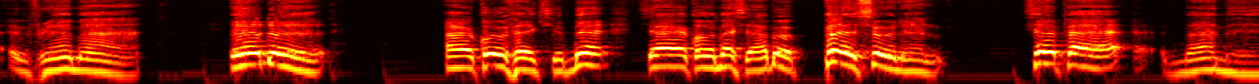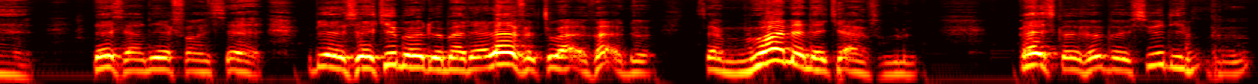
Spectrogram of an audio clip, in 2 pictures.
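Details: Deaf speech in a man who lip-reads, whose hearing loss followed a childhood illness; he says his voice has not been normal since then, speaking French.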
